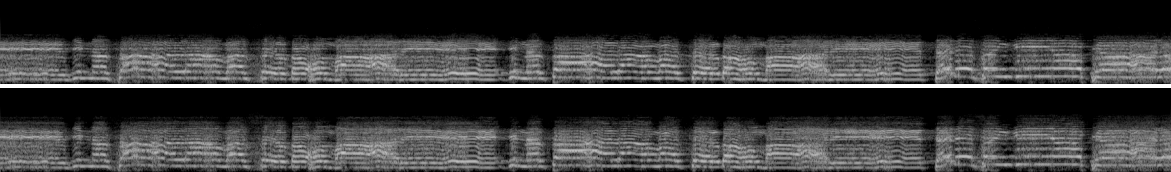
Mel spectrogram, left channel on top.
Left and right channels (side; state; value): both; normal; correlation 0.63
